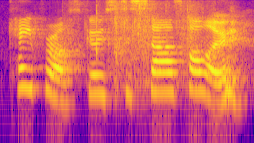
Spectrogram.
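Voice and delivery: high, loud mock-grand title; jokey announcement. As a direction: announce it like a silly sequel. Jokey title announcement, cracks herself up.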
